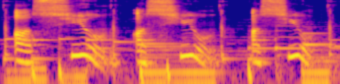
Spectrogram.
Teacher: There is no z in the word. There's no z in the word. It is s.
